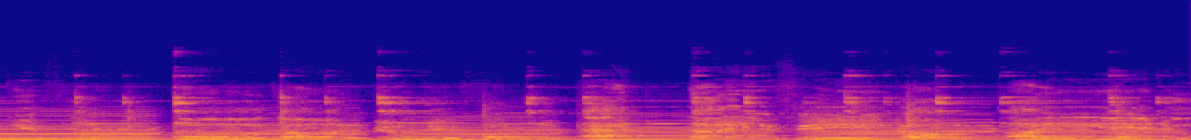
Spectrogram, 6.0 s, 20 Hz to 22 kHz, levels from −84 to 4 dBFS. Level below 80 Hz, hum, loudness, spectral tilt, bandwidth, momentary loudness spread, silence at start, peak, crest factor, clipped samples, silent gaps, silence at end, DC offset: -54 dBFS; none; -19 LUFS; -4.5 dB/octave; 11 kHz; 4 LU; 0 s; -4 dBFS; 16 dB; under 0.1%; none; 0 s; under 0.1%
